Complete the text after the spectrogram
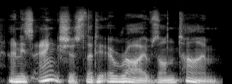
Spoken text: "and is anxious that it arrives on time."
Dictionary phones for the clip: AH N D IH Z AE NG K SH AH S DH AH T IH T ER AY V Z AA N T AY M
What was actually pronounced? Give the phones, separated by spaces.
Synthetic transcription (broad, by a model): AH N IH Z AE NG K SH AH S DH AH T IH T ER AY V Z N T AY M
